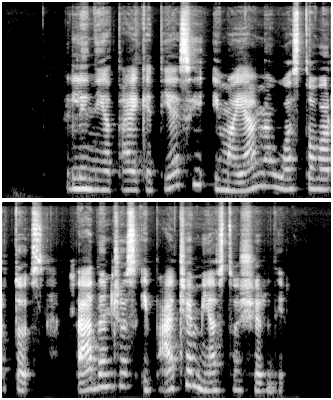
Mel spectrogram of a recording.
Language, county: Lithuanian, Kaunas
